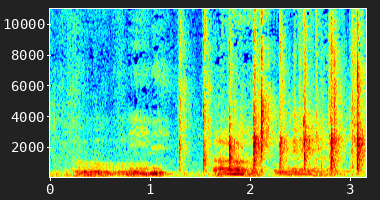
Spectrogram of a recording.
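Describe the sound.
A thin smattering of applause from a handful of people, scattered uneven claps that start after a moment of voices and continue sparsely alongside murmured talk.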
